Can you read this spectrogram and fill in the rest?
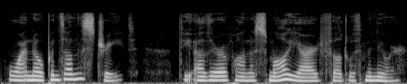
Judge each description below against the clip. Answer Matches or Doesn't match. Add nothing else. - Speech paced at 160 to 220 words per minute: Matches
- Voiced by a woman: Matches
